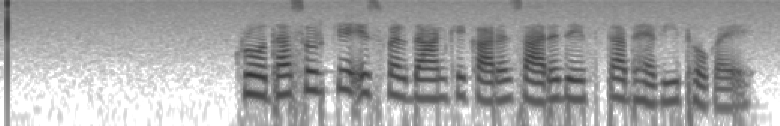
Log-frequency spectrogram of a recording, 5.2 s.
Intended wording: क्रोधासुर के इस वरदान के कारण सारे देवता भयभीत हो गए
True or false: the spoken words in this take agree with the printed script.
true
